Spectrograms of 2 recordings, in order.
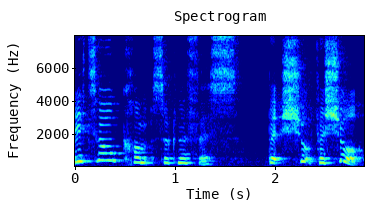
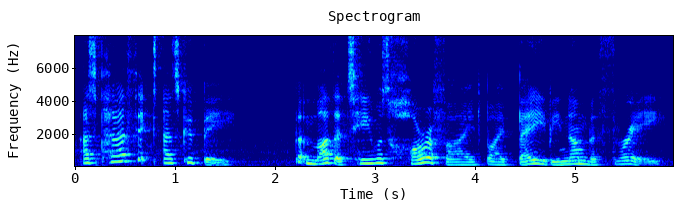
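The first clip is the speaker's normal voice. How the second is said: ordinary delivery, nothing marked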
